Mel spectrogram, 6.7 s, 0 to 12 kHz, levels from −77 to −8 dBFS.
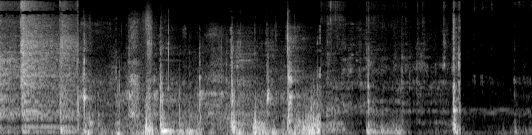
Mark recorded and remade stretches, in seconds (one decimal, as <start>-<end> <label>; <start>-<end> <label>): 0.0-3.1 recorded; 3.1-3.6 remade; 3.6-6.7 recorded

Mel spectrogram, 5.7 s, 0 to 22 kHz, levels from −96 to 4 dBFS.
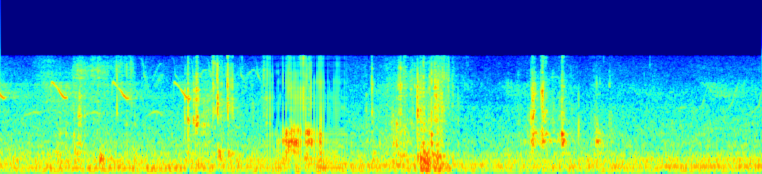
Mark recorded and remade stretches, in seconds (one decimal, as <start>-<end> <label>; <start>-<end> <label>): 0.0-2.0 recorded; 2.0-2.6 remade; 2.6-5.7 recorded

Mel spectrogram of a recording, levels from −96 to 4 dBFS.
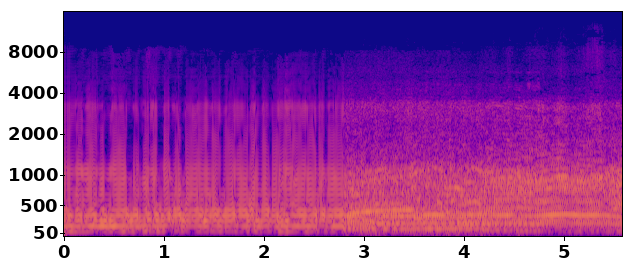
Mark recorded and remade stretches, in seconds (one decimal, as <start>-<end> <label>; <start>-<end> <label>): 0.0-2.8 remade; 2.8-5.6 recorded

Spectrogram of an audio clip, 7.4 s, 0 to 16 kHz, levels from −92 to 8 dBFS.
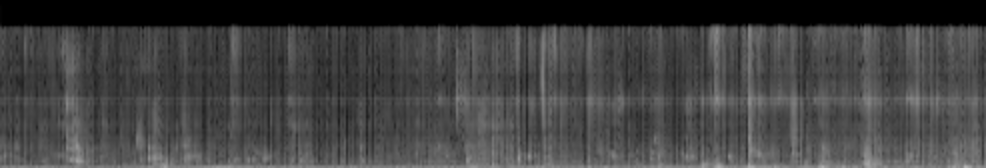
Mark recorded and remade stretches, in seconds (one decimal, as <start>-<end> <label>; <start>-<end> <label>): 0.0-7.4 remade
